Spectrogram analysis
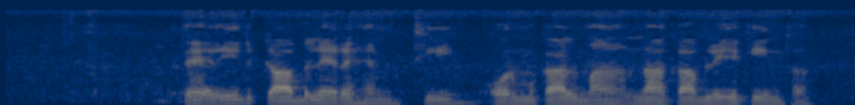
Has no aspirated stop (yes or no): no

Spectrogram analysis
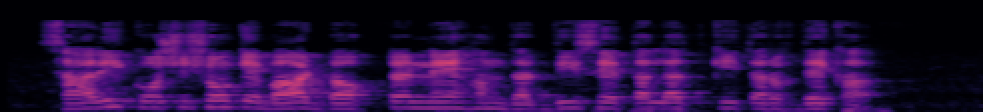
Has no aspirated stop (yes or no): no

